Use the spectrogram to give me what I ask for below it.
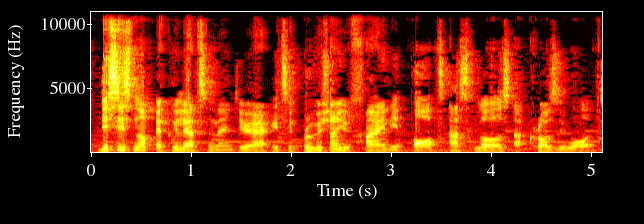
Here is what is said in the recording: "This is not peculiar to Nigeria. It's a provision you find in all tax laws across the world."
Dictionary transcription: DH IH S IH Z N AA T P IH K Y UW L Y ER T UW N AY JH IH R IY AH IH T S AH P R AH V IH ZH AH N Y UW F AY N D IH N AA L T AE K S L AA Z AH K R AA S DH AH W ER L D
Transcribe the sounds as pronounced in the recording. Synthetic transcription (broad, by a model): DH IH S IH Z N AA T P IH K Y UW L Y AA T UW N AY JH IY R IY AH IH T S AH P R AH V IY SH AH N Y UW F AY N D IH N AA L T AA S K L AA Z AH K R AA S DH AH W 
